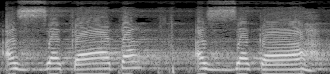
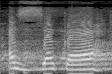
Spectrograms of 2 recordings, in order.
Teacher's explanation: کاف پر چونکہ کھڑی زبر ہے تو لمبا کرتے ہوئے ہا کی آواز نکالیں گے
